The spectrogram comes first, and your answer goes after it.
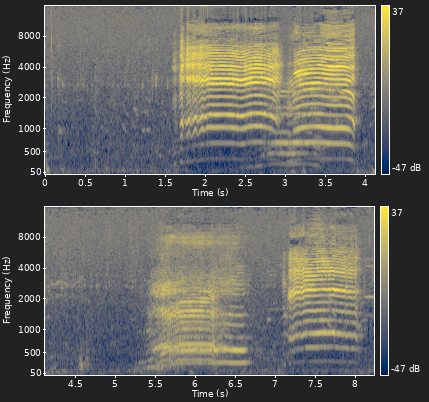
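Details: Goats grazing in the fields with other farm animals; a run of rich, nasal bleats, two back-to-back then two more after short pauses, each about a second long, over a faint low background.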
